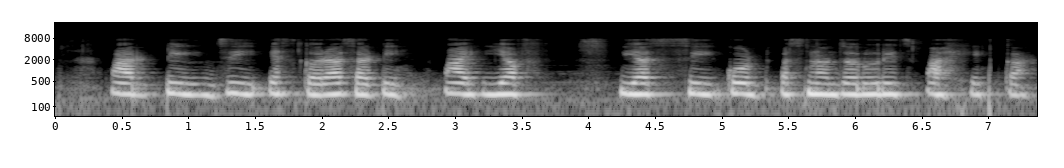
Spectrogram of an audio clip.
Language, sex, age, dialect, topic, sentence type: Marathi, female, 60-100, Varhadi, banking, question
